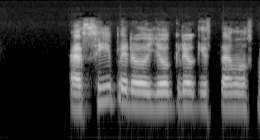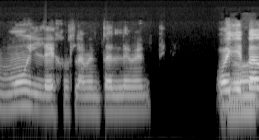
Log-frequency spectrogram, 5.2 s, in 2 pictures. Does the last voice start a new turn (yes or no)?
no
